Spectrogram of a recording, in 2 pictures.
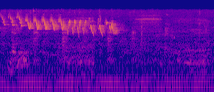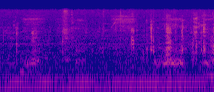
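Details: A five-day-old male Standard Bull Terrier puppy with a white blaze gives a quick run of thin, high squeaks, then falls mostly quiet.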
